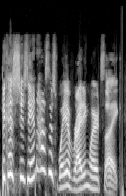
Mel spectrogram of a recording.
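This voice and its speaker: A young woman co-hosting a casual podcast chat, gushing and expressive, swearing freely. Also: a little high, a little fast, dry recording. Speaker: podcast co-host.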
